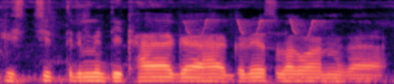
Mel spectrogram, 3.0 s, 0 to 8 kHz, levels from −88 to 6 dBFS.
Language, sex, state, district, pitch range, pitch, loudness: Hindi, male, Jharkhand, Palamu, 125-130 Hz, 125 Hz, -16 LUFS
